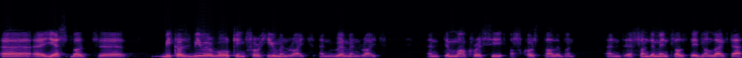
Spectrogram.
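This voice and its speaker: A man with a non-native accent. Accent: foreign accent in English. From Iran, born and raised as Afghan refugee. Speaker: chef and cooking teacher. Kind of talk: interview. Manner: halting, many filler sounds.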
